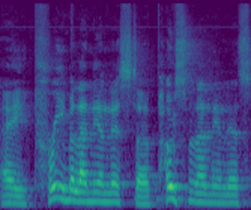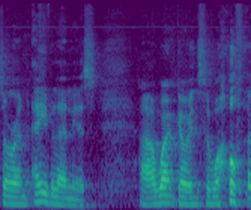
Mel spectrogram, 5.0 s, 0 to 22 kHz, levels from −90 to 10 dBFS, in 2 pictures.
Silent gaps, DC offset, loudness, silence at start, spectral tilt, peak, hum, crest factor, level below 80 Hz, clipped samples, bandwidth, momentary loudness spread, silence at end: none; under 0.1%; -30 LUFS; 0 s; -5 dB/octave; -10 dBFS; none; 20 dB; -82 dBFS; under 0.1%; over 20 kHz; 9 LU; 0 s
